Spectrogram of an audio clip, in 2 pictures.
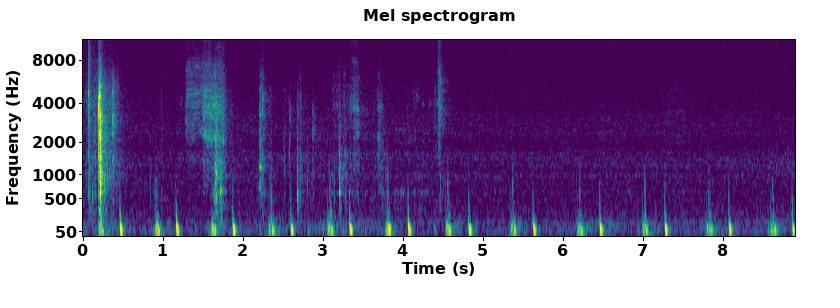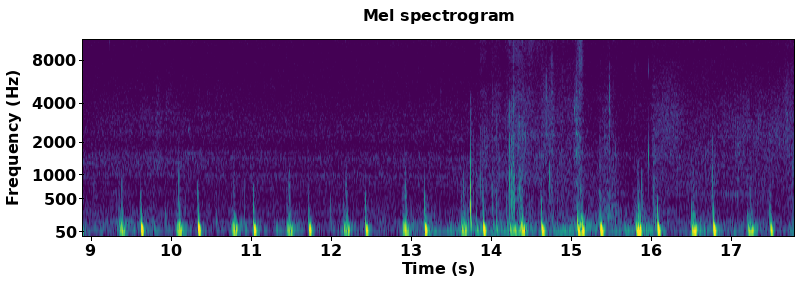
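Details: Self-recorded heart sounds with arrhythmia, taken while tidying a room: heartbeats around 80 a minute with uneven spacing, an irregular rhythm, plus rattling background noise from the tidying.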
